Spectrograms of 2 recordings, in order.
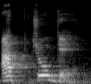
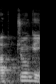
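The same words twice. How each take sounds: First: The start is stressed, in a dialect accent. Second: It is said evenly, in a standard accent. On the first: "강세를 주면 앞쪽에 이렇게" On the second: "표준어로 얘기를 하면 앞쪽에라고 하는데"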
